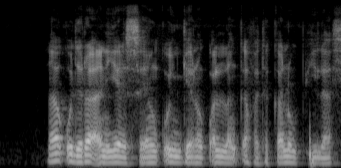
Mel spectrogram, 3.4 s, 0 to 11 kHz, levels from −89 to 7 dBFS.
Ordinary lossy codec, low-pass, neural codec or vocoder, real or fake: none; 9.9 kHz; none; real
